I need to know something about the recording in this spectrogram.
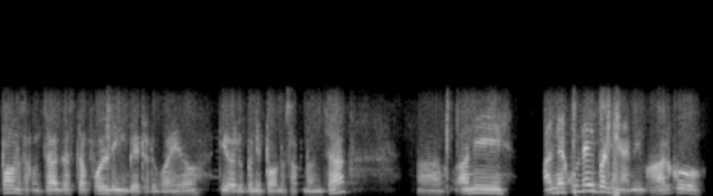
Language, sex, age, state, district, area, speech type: Nepali, male, 45-60, West Bengal, Kalimpong, rural, conversation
